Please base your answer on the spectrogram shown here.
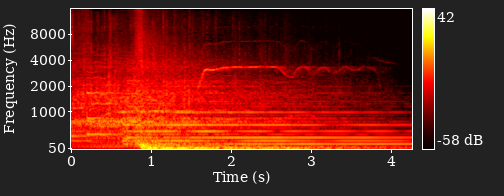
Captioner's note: crowd cheering and whistling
